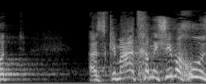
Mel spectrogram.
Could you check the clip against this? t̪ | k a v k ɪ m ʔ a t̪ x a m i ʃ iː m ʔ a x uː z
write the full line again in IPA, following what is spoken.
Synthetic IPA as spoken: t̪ | ʔ a z k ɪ m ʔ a t̪ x a m i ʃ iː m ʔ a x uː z

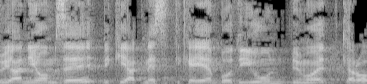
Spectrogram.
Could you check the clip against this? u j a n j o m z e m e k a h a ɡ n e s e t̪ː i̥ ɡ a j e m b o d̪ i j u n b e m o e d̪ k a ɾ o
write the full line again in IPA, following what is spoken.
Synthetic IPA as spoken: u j a n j o m z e b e k i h a k n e s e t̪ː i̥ k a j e m b o d̪ i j u n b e m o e d̪ k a ɾ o

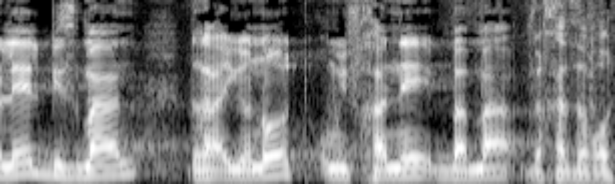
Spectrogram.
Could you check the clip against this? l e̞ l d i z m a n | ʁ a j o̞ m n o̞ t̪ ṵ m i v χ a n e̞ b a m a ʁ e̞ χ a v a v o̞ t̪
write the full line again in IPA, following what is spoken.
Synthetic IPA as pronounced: l e̞ l b i z m a n | ʁ a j o̞ n o̞ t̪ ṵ m i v χ a n e̞ b a m a v e̞ χ a z a ʁ o̞ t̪

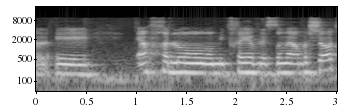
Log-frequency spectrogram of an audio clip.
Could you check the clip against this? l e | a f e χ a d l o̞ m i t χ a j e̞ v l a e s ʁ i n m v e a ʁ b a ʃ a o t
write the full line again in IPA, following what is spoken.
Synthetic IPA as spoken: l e | a f e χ a d l o̞ m i t χ a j e̞ v l e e s ʁ i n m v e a ʁ b a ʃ a o t

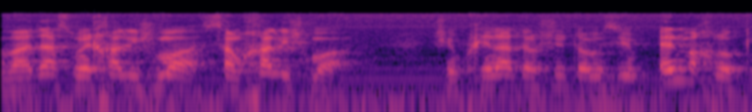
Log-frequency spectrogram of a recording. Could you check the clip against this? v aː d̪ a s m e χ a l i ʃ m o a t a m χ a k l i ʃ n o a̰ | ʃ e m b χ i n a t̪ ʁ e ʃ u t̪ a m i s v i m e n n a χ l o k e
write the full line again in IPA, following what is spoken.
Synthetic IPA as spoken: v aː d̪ a s m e χ a l i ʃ m o a s a m χ a l i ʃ m o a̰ | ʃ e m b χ i n a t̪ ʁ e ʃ u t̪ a m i s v i m e n m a χ l o k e

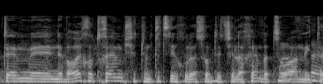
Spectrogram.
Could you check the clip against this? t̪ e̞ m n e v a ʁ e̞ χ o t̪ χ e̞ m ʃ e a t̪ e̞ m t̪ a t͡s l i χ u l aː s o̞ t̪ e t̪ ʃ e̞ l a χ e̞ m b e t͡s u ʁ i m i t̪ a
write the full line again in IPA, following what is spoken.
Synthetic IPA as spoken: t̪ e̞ m n e v a ʁ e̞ χ o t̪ χ e̞ m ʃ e a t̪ e̞ m t̪ a t͡s l i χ u l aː s o̞ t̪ e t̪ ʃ e̞ l a χ e̞ m b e t͡s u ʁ a m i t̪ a

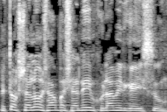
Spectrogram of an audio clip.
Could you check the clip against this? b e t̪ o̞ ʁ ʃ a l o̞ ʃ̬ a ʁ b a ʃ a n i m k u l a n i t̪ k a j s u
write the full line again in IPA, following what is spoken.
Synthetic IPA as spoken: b e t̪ o̞ χ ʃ a l o̞ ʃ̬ a ʁ b a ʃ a n i m k u l a m i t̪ ɡ a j s u

